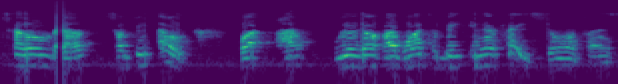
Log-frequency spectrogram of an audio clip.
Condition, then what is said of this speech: Tracheostomy. Sorry, but what I'm saying is that you've had damage to your voice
